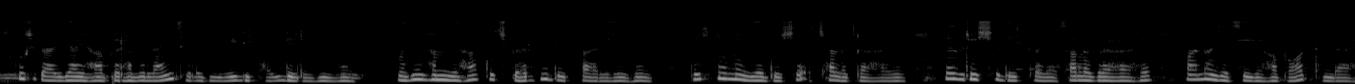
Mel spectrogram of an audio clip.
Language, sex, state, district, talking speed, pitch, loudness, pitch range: Hindi, female, Bihar, Kishanganj, 195 wpm, 180 Hz, -39 LUFS, 165-210 Hz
